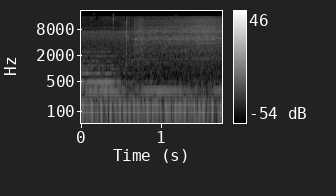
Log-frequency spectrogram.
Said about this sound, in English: Wow. That train is loud as shit.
